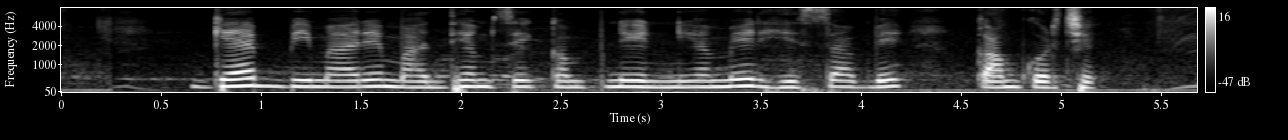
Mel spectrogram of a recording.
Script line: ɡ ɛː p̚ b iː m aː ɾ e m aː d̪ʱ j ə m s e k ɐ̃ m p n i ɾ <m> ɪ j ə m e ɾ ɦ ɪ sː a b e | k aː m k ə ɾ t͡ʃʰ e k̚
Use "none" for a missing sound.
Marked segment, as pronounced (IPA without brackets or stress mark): n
